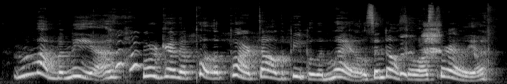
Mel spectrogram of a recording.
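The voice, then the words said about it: Put-on Italian accent. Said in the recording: “I don't know why I came out Italian ... just doing Italian”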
